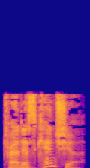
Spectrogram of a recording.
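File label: "tradescantia", British English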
